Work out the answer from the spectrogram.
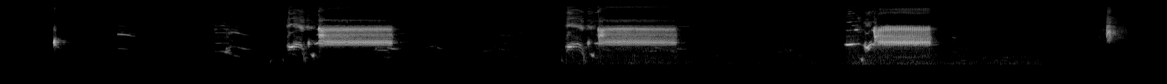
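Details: A red-winged blackbird in Ontario, Canada sings three times, each a few sharp clicking notes then a harsh, buzzy trill about a second long, spaced every few seconds; finding: Red-winged Blackbird.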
